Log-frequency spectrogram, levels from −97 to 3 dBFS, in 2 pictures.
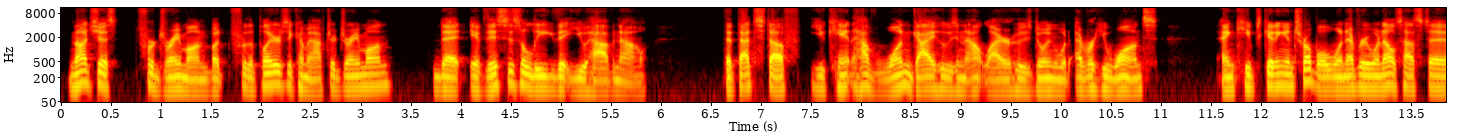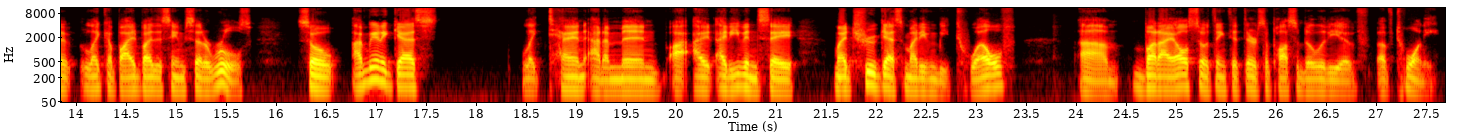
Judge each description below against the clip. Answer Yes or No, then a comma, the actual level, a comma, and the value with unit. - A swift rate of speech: No, average, 195 wpm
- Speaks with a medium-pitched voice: No, low, 105 Hz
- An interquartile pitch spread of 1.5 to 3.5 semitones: Yes, average, 3.1 semitones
